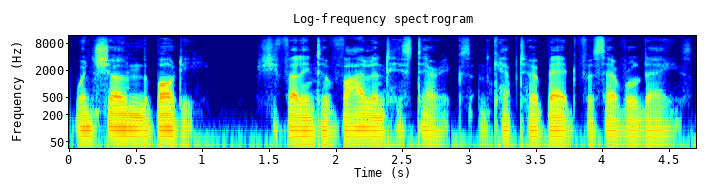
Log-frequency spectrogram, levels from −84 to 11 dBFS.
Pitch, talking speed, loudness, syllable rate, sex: 90 Hz, 205 wpm, -22 LUFS, 5.4 syllables/s, male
